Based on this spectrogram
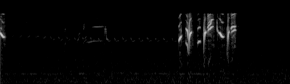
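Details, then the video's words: A faint high thin twitter gives way to one short, loud goldfinch burst of rapid sharp chirps. "GOLDFINCH SONG to ATTRACT Other Birds"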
